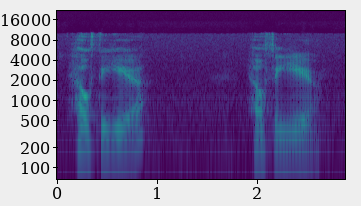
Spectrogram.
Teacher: For example, healthy ear sounds the same as healthy ear. When healthy is linked together with ear, a y sound is added. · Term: y linking sound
